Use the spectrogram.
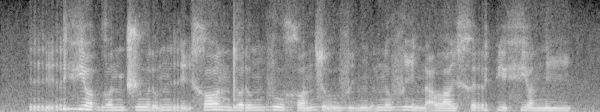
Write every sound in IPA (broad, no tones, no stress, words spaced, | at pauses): rḭrvʲɔ ɡond͡ʒu ɾṵŋrḭxɔ ndoɾuŋvu xɔnzṵ vḭŋṵnuvi na̰lˠi xərpʲofʲɔ ni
